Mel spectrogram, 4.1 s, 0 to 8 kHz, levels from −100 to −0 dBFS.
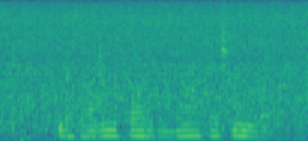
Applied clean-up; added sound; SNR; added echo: none; Rain; -4 dB; none.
